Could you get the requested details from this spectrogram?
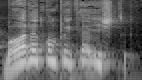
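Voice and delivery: high, eager voice of the overthinking mind; lightly voiced inner schemer; mock brain voice. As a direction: play the inner complicator egging him on. Voicing his overthinking brain.

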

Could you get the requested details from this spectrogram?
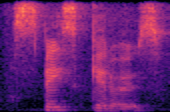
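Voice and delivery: "space ghettos" in an American accent; slow, low American accent. Shown as a demonstration. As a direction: demonstrate the American accent slowly. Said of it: "in an American accent".

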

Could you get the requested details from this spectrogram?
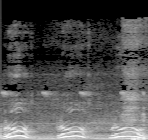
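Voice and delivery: high, loud mock scream for a husband; retold shouting. Mother re-enacts calling her husband over a tiny cut, shouting high. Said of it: "yo comencé a gritar".

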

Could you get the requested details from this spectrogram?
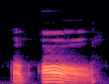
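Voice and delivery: all of, with all pushed out loud and long; emphasis on all. Real, not acted. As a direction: lean hard on the word all. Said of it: "putting emphasis on the word all".

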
